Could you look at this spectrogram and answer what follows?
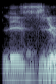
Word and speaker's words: les yeux: Les yeux? Avec la liaison, les yeux.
